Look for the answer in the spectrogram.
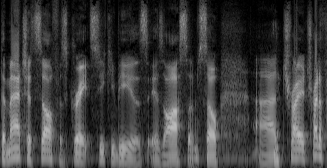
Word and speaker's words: CQB: How do you say the CQB one? I'm always confused. – It is service CQB.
